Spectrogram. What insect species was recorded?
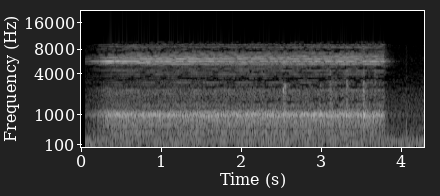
Psaltoda plaga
